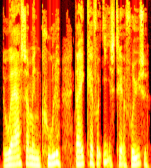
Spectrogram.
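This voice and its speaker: A man voicing a furious, vengeful goddess who speaks in a shrill, commanding, scornful way. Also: fairly even intonation, a little mellow, no echo, studio quality, close to an everyday voice. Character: furious vengeful goddess, woman, proud and spiteful.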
